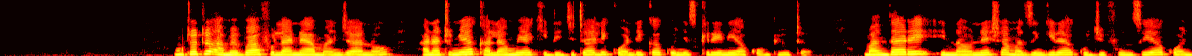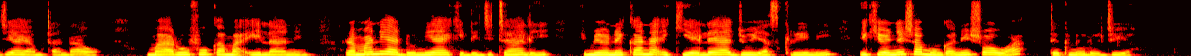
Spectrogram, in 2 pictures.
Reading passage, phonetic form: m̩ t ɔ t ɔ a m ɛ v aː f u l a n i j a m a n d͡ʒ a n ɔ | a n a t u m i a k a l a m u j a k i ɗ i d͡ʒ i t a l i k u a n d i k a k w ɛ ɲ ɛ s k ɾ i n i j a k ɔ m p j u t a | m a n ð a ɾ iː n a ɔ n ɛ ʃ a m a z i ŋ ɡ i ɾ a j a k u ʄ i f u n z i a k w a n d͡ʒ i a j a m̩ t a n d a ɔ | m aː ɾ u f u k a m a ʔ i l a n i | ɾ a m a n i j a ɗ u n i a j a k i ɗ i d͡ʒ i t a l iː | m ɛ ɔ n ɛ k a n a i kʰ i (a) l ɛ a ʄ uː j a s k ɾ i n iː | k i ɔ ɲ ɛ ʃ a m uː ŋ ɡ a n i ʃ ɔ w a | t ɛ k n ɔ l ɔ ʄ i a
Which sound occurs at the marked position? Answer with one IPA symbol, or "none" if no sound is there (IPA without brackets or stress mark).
ɛ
